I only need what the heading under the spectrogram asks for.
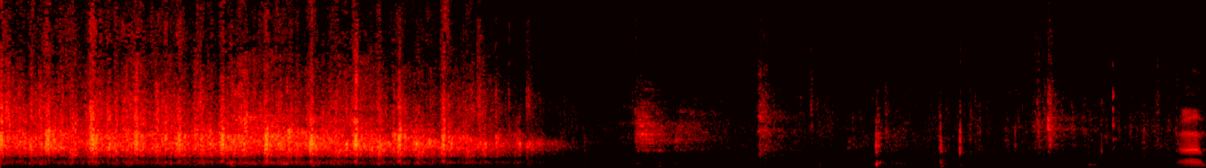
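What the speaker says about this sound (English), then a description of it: "Please, a round of applause for Nelson." Audience applause at a climate resilience symposium, a full round of clapping for about four seconds that fades out, followed by a quiet room with scattered faint taps and small sounds.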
